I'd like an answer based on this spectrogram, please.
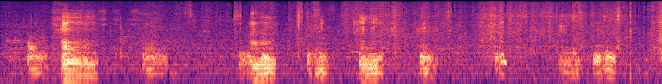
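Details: Piglets kept at a zoo producing a run of short, nasal grunts roughly every half second to one second, one louder squealing grunt near the start, with faint rustling behind.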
